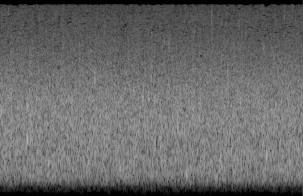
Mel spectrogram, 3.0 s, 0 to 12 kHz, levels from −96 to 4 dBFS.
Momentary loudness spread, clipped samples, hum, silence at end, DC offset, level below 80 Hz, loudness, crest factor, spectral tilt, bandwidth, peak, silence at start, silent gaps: 0 LU; under 0.1%; none; 0 s; under 0.1%; under -90 dBFS; -29 LUFS; 16 dB; 1.5 dB/octave; 11.5 kHz; -14 dBFS; 0 s; none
